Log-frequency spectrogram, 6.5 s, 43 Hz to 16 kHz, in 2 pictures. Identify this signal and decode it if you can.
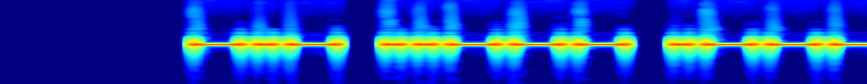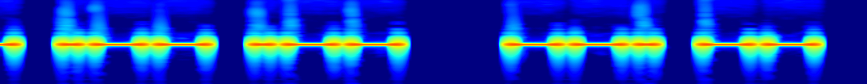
Morse code, heard as a keyed tone, about 20 wpm, 700 Hz. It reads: K2JWW GM
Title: SOTA QSO Practice 20wpm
